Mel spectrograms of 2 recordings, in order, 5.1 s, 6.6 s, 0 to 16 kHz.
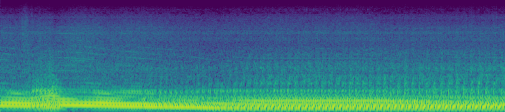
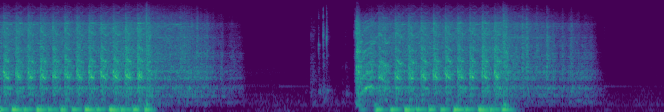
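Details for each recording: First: Crash-damaged Camaro on trailer, first start after swapping parts from a parts car: fires with a quick rev that drops back, then holds a steady even idle; starts and runs fine. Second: Camaro that cranks but will not fire: steady fast cranking, about 2.5 beats a second, twice, never catching, with no fuel pump hum or prime between tries.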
